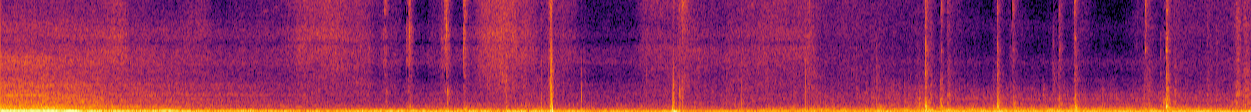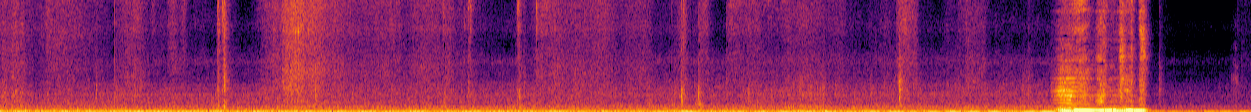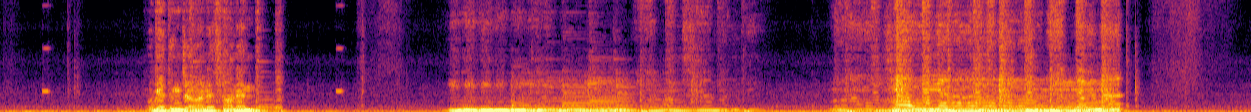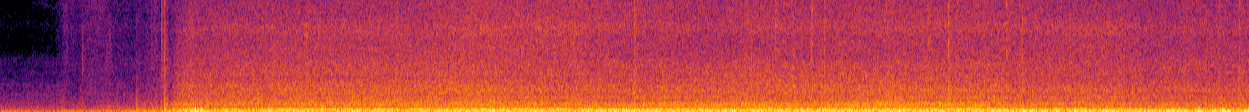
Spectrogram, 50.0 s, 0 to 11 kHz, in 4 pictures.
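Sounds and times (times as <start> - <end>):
diesel engine idling: 0.0 - 23.6, 28.0 - 50.0.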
